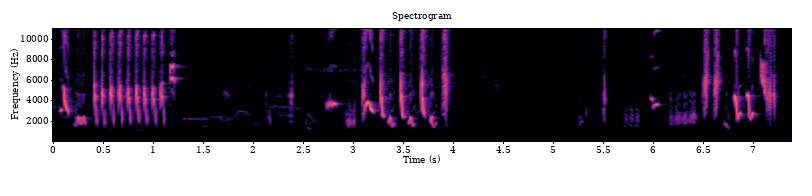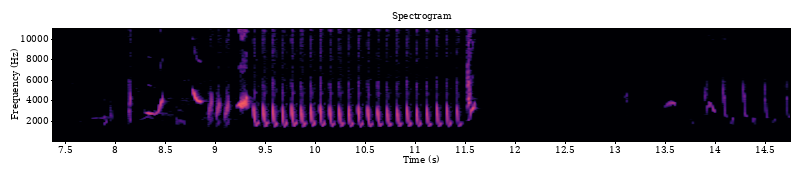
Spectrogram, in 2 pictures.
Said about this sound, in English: Here are those little birds again, singing songs about the teaching and learning experience at the Berlin School of Podcasting.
